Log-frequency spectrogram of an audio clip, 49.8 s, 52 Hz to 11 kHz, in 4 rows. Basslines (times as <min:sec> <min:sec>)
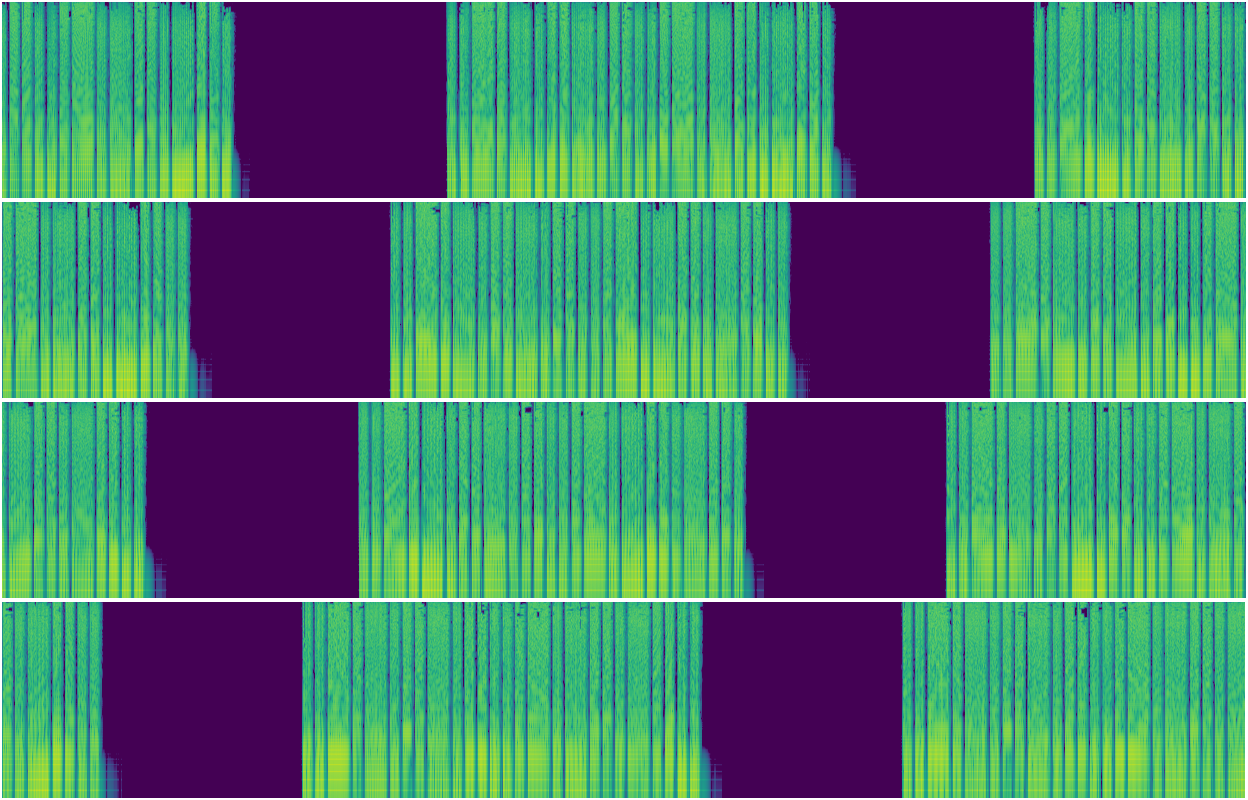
0:00.0 0:02.4, 0:04.5 0:08.4, 0:10.4 0:14.4, 0:16.3 0:20.4, 0:22.4 0:26.4, 0:28.5 0:32.4, 0:34.4 0:38.4, 0:40.4 0:44.4, 0:46.3 0:49.7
